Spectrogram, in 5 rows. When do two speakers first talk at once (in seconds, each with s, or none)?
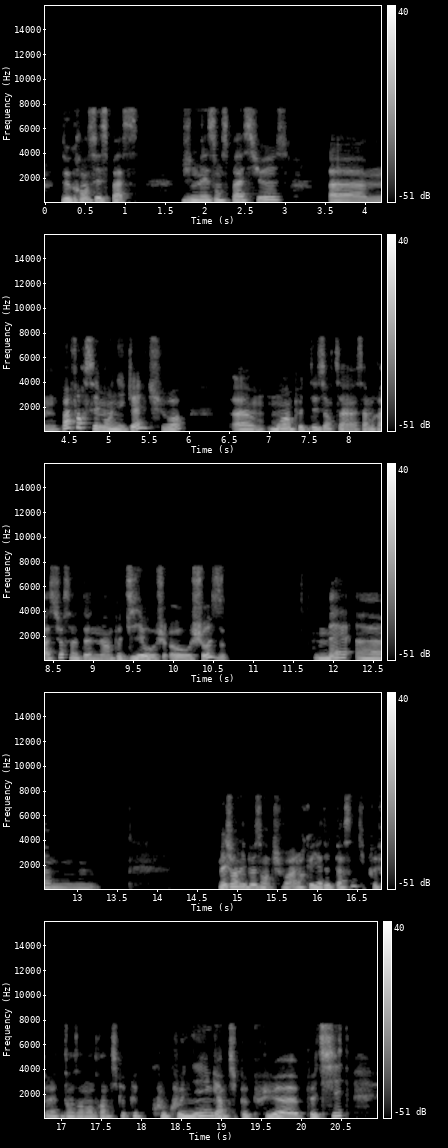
none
